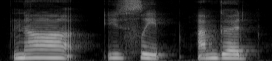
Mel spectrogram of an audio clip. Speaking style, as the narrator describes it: I slurred back

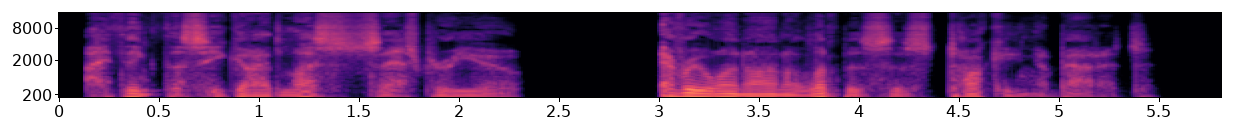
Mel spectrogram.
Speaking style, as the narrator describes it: One of the other gods whispers

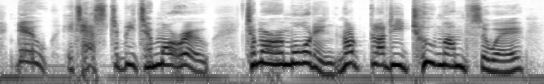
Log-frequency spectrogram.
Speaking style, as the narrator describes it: Derek was hissing at me

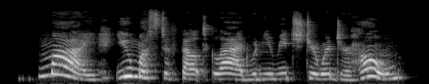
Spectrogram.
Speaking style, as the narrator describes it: exclaimed Peter Rabbit

